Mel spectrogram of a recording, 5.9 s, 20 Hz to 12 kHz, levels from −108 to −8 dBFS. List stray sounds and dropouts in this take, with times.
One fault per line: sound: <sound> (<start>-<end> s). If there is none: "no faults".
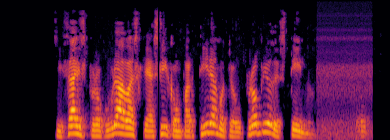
sound: dropout (2.4-2.4 s)
sound: laugh (5.3-5.6 s)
